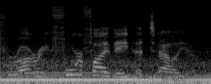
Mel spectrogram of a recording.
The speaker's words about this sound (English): So now we're dancing the car through the section of the track we call the S's. They're very twisty. This car is very nimble. It's a Ferrari 458 Italia.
